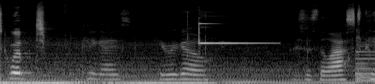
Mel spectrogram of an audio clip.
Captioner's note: bell dings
